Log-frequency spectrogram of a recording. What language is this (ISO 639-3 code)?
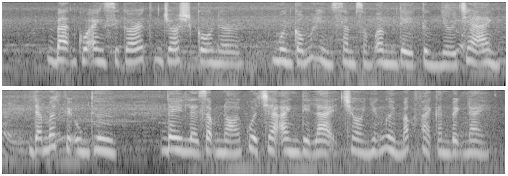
vie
